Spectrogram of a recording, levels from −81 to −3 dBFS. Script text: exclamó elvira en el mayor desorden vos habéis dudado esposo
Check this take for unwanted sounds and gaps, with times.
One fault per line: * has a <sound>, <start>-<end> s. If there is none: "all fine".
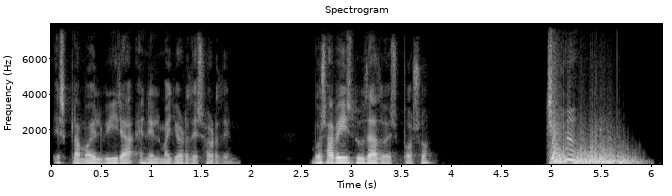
* has a sneeze, 4.9-6.0 s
